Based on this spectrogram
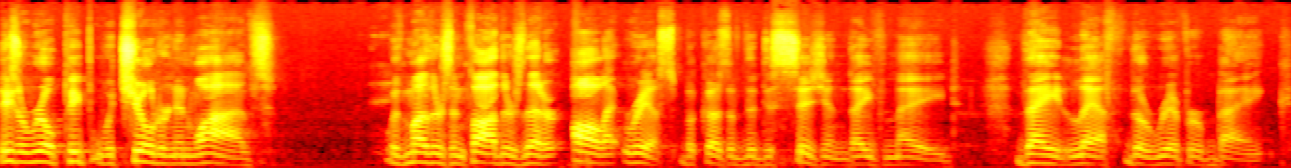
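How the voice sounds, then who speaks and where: In an Alabama accent, a man speaks at a medium pitch with ordinary pitch variation. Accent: Southern US (Alabama). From US South, Alabama. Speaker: pastor. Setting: church service with congregation. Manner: intense, emphatic, building crescendo that sounds almost angry; storytelling, conversational with fillers and restarts.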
